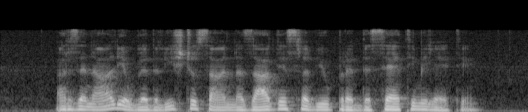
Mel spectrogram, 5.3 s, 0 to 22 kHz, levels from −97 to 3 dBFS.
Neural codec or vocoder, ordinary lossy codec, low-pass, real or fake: none; none; 7.2 kHz; real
